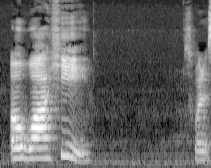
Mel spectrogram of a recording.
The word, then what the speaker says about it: Oahu: i named him after this island oahu pronounced oawahi that's what it says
